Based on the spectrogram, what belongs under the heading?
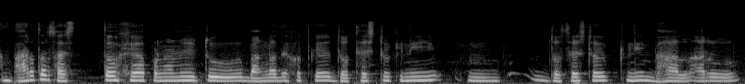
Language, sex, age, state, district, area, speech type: Assamese, male, 30-45, Assam, Biswanath, rural, spontaneous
